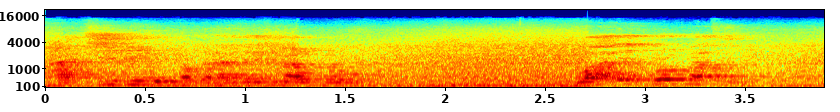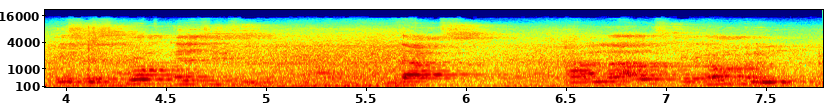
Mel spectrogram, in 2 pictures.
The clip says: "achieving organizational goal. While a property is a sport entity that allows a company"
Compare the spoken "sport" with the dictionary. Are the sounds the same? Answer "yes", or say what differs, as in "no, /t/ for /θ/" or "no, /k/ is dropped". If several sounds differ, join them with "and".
no, /p/ is dropped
